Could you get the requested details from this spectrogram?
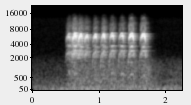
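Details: Newly caught greater green leafbird, believed able to copy ten other bird species, delivers a short burst of about nine rapid, ringing high notes lasting just over a second against a quiet background.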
